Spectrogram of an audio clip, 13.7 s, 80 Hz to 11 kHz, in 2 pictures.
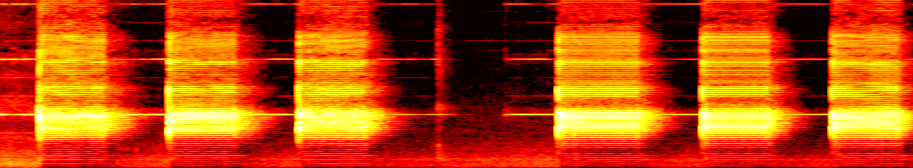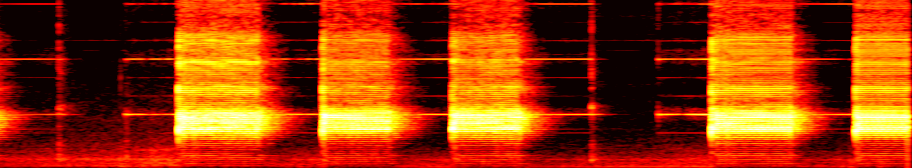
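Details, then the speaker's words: Simplex 4100U fire alarm system in horns-only mode (speaker circuit disabled, four horn strobes), triggered from a 2099-9103 break-glass pull station: three shrill horn blasts, a pause, three more, repeating; temporal-3 evacuation pattern sounding properly. "3, 2, 1. It's gonna be loud."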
